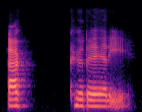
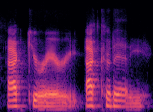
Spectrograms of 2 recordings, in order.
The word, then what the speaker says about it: Akureyri: So forgive me if I don't do the pronunciation justice, but it's Akureyri. Akureyri.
